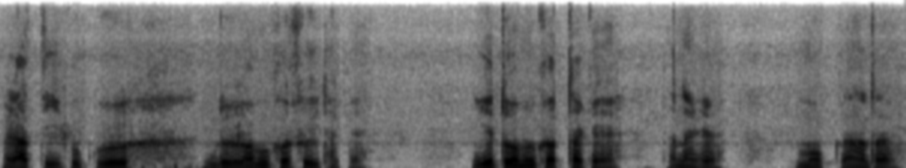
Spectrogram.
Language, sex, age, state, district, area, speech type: Assamese, male, 30-45, Assam, Majuli, urban, spontaneous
